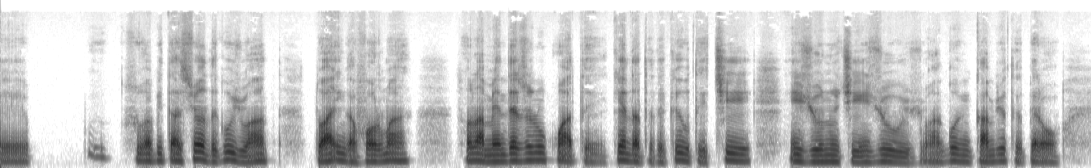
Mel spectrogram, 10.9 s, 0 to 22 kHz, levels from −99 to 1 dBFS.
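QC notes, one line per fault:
Throughout: generation loss, swirly, hollow speech with blurred attacks and nothing above 17 kHz, likely from around seven AAC re-encodes; more smeared than one 96 kbit/s pass.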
